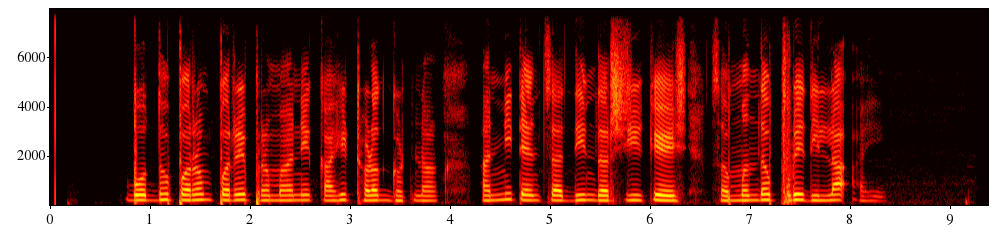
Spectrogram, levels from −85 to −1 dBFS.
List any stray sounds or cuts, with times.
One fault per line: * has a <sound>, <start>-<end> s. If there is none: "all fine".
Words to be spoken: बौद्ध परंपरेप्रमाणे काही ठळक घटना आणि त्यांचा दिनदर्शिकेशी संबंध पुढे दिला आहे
all fine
